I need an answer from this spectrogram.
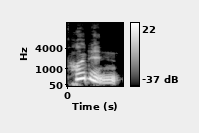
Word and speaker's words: put in: To put in a good word. We have put in again. So see, it sounds like puddin', especially if you're from the South.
